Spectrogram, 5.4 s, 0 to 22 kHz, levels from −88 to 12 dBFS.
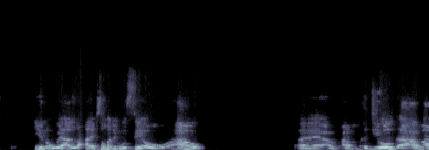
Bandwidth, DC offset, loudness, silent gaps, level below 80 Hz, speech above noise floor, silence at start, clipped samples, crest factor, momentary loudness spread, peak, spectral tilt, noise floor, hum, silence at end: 10 kHz; under 0.1%; -22 LUFS; 2.72-3.66 s; -78 dBFS; over 69 dB; 0.45 s; under 0.1%; 18 dB; 14 LU; -4 dBFS; -5.5 dB/octave; under -90 dBFS; none; 0 s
